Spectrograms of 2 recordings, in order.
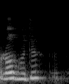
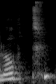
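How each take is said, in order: First: The word ends with a d sound. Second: The word ends with a t sound. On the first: The speaker calls it right. "그냥 러브드" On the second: The speaker calls it wrong. "러브트 이게 아니라"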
